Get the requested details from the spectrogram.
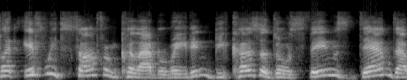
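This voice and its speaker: A loud man talks at a moderate pace, his pitch swinging very widely. The background is quiet. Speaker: co-host of spiritual talk show. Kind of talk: casual chat. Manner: halting, many fillers.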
